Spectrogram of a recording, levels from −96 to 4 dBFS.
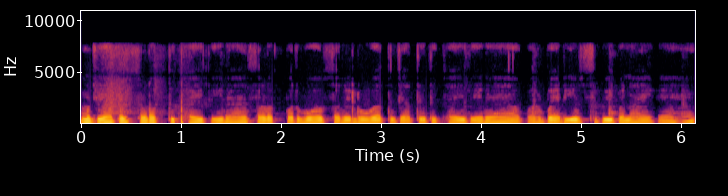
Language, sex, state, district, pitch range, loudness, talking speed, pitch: Hindi, female, Chhattisgarh, Rajnandgaon, 205-215 Hz, -17 LUFS, 245 wpm, 205 Hz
